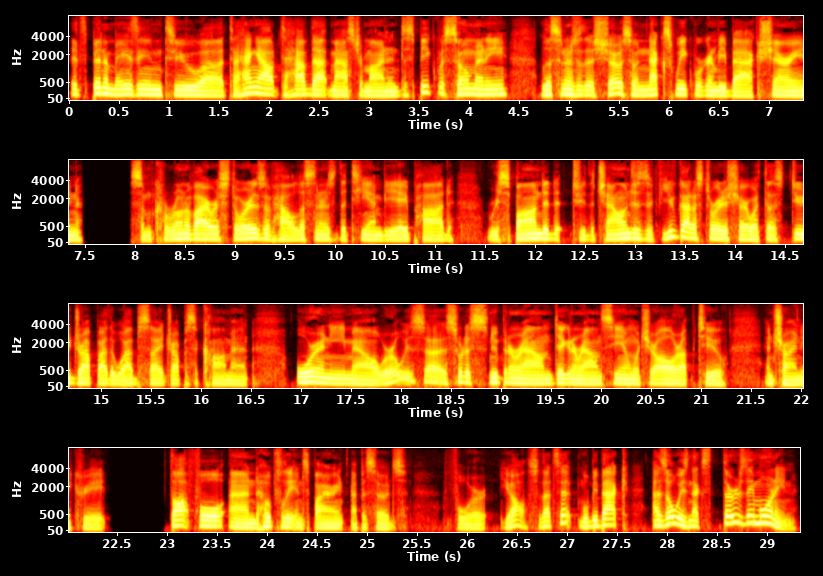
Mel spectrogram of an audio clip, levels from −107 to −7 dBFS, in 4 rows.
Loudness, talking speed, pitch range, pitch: -19 LUFS, 210 wpm, 110-135 Hz, 120 Hz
